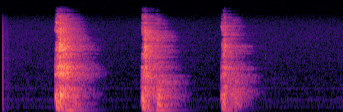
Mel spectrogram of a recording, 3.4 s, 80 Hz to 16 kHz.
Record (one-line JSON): {"three_cough_length": "3.4 s", "three_cough_amplitude": 19060, "three_cough_signal_mean_std_ratio": 0.33, "survey_phase": "beta (2021-08-13 to 2022-03-07)", "age": "45-64", "gender": "Male", "wearing_mask": "No", "symptom_none": true, "smoker_status": "Ex-smoker", "respiratory_condition_asthma": false, "respiratory_condition_other": false, "recruitment_source": "REACT", "submission_delay": "1 day", "covid_test_result": "Negative", "covid_test_method": "RT-qPCR"}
